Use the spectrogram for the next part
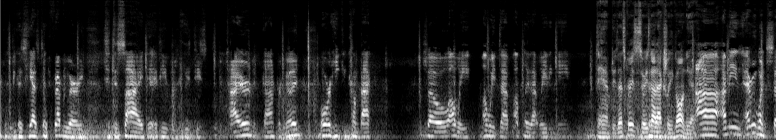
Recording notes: we’re in the car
